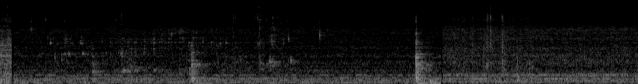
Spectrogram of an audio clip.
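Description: Juice trickling and pouring into a glass mug, with a light knock about two seconds in and another about four seconds in.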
